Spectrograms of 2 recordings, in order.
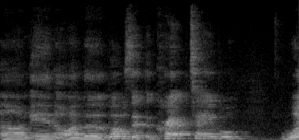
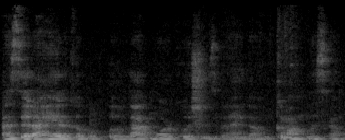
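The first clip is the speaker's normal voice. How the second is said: very soft, low-energy mumbled aside; drowsy and quiet; sleepy; 3 semitones lower, 13 dB quieter, faster than usual. Real, not acted. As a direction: talk as if tired, well under your usual volume. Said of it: "Tell us you sleepy".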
